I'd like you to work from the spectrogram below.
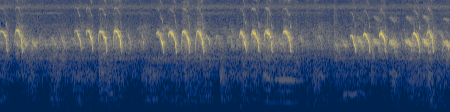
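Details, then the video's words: Baby chicks chirping in the morning, calling for their mother: shrill, downward-slurred peeps given in quick bursts of three or four, with brief pauses between groups, repeated through the whole stretch. "Baby chicks chirping sounds | Suara Anak Ayam memanggil Induk"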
